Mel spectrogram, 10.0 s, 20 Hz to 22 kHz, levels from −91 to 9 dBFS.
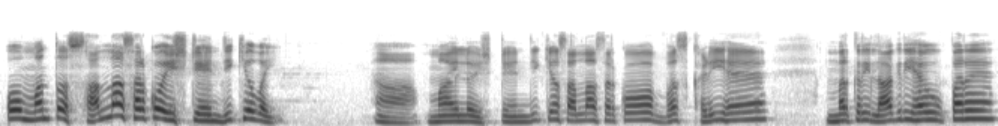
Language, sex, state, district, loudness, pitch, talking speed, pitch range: Marwari, male, Rajasthan, Nagaur, -21 LUFS, 220 Hz, 145 wpm, 190-255 Hz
